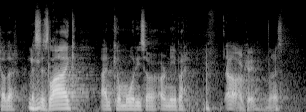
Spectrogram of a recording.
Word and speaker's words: Kilmory: Kilmory is how people pronounce it. Kilmory.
